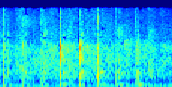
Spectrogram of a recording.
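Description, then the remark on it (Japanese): Welcoming applause from a church audience for a member's parents who have just arrived: about eight sharp, evenly spaced claps over a steady low hiss, sounding sparse rather than like a full crowd, with no talking. “歓迎の拍手もよろしくお願いします。”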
